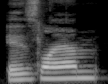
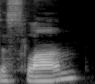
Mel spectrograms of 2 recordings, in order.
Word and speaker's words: Islam: God pronunciation matters and it is important to note that the s in both Islam and Muslim sound like S's and not saids the pronunciations Islam and Muslim are incorrect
